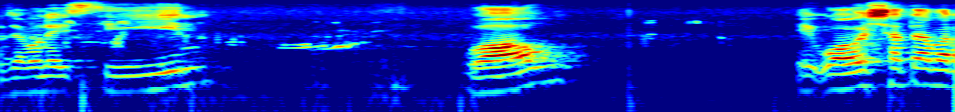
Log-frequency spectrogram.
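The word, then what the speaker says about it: و: আচ্ছা, ওয়াওটা হচ্ছে আমাদের দুই ঠোঁটটা গোল হবে, এরকম একটু গোল মতো হয়ে ওয়াও এভাবে থাকবে, ঠিক আছে? ওয়াও এভাবে উচ্চারণ হবে।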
